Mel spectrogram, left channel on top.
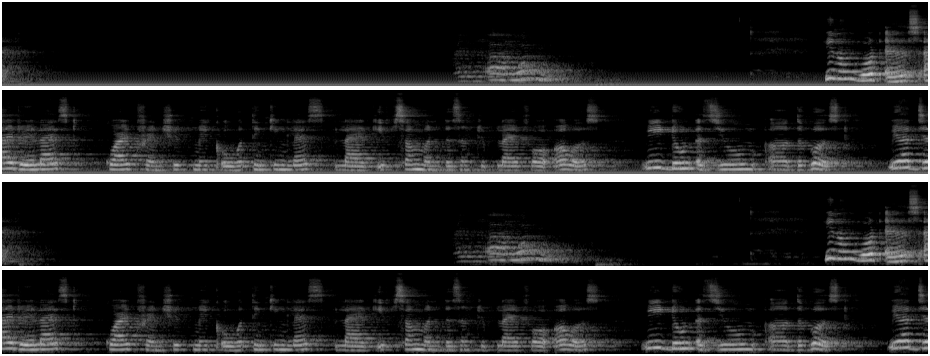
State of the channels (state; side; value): noise; left; hum, 16 dB below the sound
